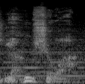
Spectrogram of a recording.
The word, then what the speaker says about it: Yahushua: You'll notice that we spell and pronounce the name of the Messiah as Yahushua, for reasons outlined in several articles to differentiate between the identities represented by the two transliterations.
